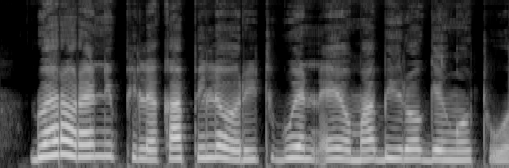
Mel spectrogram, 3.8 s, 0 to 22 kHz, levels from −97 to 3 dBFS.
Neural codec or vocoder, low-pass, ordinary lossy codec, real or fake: none; none; none; real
